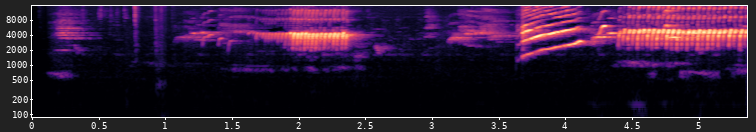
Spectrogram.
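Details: Canary song used as a training recording to get young canaries singing, in a rolling chirping style: high trills and buzzy rattles, then a sweeping series of rising whistled notes leading into a long, loud, high trill.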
